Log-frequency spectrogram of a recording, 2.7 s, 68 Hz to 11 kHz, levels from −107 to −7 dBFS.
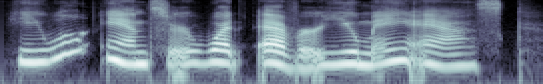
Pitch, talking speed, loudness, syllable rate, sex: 245 Hz, 155 wpm, -19 LUFS, 4.3 syllables/s, female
